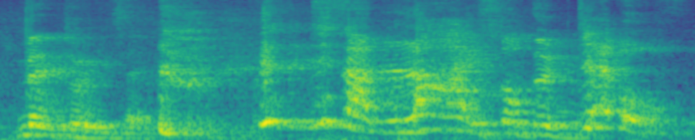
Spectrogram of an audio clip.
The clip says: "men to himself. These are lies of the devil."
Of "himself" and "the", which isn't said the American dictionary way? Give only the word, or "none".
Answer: himself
